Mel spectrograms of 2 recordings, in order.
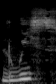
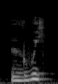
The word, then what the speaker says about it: Louis: Vous voyez qu'ils finissent par la lettre S et en français, on ne prononce pas la lettre S. Donc on ne dit pas Louis, on dit bien Louis.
